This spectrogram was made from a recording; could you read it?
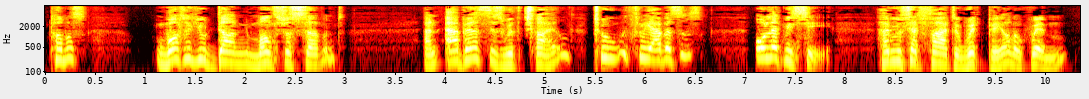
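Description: A grand old churchman full of honeyed, teasing charm, as a man puts him on. He swoops high and playful, his voice slightly husky and close to the mic. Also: lively intonation, unhurried, dry recording, full character voice. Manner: theatrical, high and coaxing, mock-lamenting. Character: affable, teasing older male cardinal, honeyed and grand.

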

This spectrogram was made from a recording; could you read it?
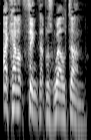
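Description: A man's voice: medium pitch, lively intonation, moderate pace, pushed and bright, slightly rough, dry recording, pitched above the performer's own voice. A man reading the part of a troubled middle-aged king who dwells gloomily on a dream of his dead brother. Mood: brooding. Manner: brooding, troubled, speaks at length. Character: weary anxious middle-aged male king.

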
